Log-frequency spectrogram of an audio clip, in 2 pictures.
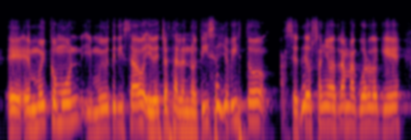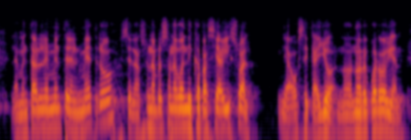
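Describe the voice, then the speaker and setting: A man's voice: a little high, quick pace, muffled recording. A man giving an inclusion workshop to a group, asking the audience many questions as he goes. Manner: asks the audience many questions, says "¿cierto?" often. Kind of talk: interactive talk to a group.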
